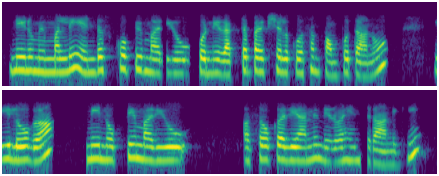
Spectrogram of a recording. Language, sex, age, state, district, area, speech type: Telugu, female, 18-30, Telangana, Hanamkonda, urban, conversation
